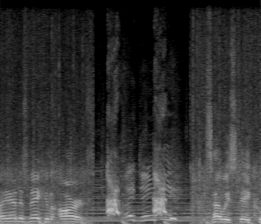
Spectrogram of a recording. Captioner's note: dog barking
